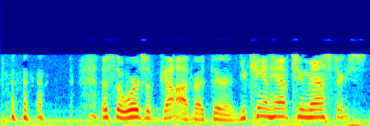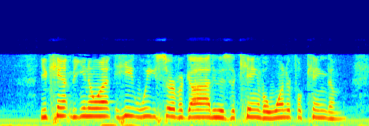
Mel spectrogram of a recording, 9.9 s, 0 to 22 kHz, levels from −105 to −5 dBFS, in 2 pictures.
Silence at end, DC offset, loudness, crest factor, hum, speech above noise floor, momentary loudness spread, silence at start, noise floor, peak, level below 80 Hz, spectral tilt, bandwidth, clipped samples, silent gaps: 0 s; under 0.1%; -25 LUFS; 18 dB; none; 23 dB; 13 LU; 0 s; -47 dBFS; -8 dBFS; -52 dBFS; -5 dB/octave; 4.6 kHz; under 0.1%; none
